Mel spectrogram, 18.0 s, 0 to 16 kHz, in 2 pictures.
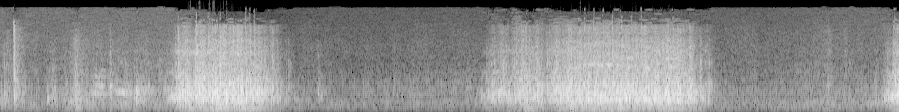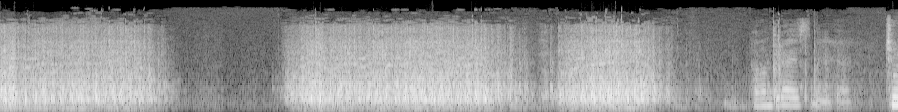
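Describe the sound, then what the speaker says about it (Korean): A sewing machine stitches bias binding onto a tote bag in five long, loud, close bursts of rapid mechanical whirring, separated by quieter pauses where the fabric is adjusted. "바이어스 2차 박음질 하겠습니다."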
